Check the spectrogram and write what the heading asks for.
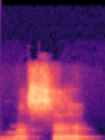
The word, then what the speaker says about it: مساء: a pause, like that you have to pronounce a as if you're starting a new word, starting with a, with alif, with a. So here I will pronounce it مساء.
